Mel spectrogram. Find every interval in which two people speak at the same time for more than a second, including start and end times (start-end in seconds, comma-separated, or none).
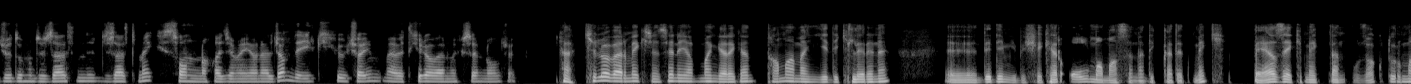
none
